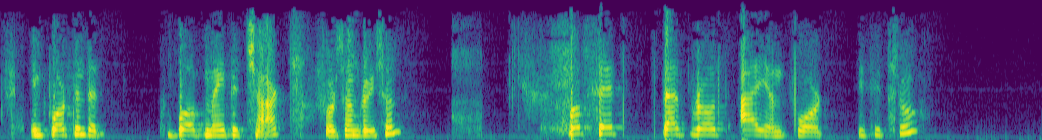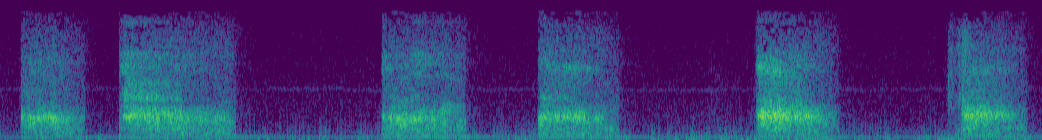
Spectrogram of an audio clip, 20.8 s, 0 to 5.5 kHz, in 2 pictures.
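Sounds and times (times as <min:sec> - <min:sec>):
faint low hum: 0:00.0 - 0:20.8
speech: 0:00.3 - 0:04.1, 0:05.6 - 0:09.3
heavy rasping breathing: 0:04.5 - 0:05.8, 0:10.6 - 0:12.8, 0:14.2 - 0:15.2, 0:15.8 - 0:16.7, 0:18.0 - 0:18.8, 0:19.9 - 0:20.8.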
